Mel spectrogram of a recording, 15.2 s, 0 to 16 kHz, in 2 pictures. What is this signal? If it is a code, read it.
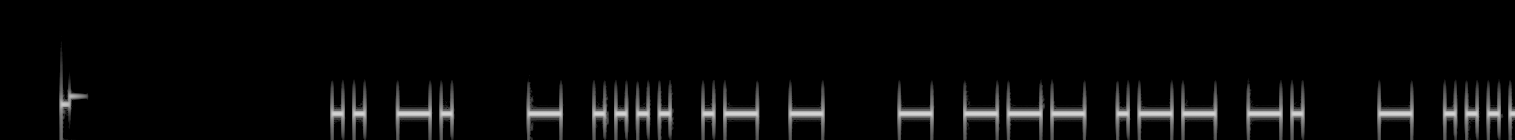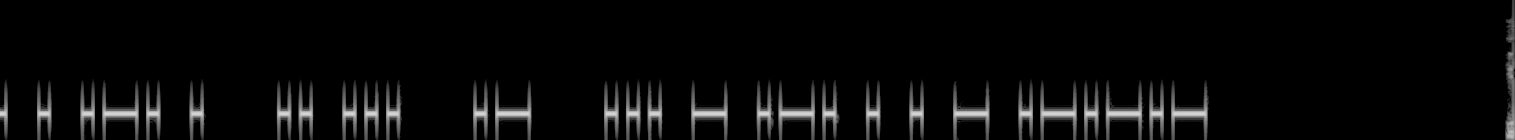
Morse code, heard as a keyed tone, about 22 wpm, 700 Hz. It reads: IN THAT TOWN THERE IS A STREET.
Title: Sentences from Top 500 Words 22wpm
